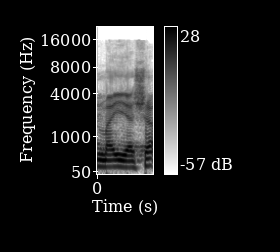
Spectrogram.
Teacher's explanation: may ini kita tahan dulu karena idgham biguna kita panjangkan. Yasha ini juga panjang sekali, mad wajib yang kita wakafkan.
